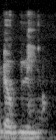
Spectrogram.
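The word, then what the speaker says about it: Dubnium: है वो है हमारा डबनियम, डबनियम, हम इसे प्रोनाउंस कर सकते हैं डबनियम।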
